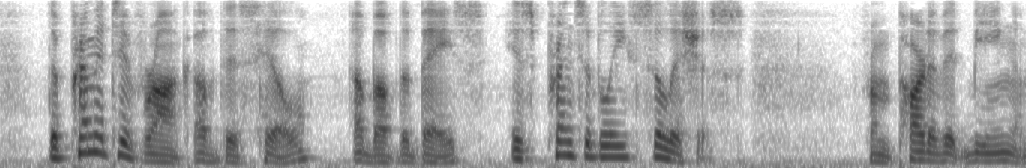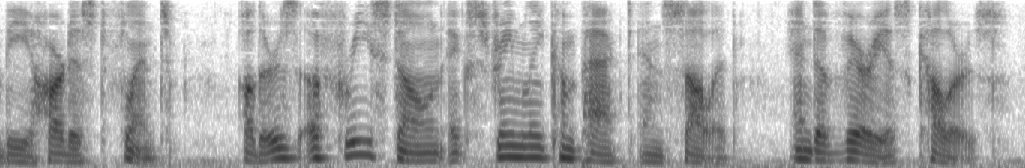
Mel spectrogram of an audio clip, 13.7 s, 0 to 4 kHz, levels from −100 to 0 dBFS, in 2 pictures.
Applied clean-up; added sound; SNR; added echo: none; none; none; none.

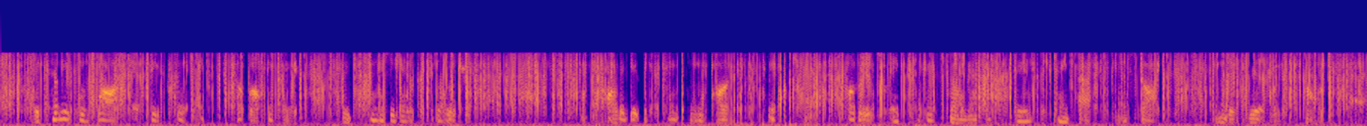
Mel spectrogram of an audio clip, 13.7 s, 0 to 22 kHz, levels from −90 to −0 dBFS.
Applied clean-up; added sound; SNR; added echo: neural diffusion model UNIVERSE++.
